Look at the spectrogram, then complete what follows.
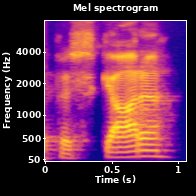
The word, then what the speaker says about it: Pisciotta: my friend today and help me pronounce the last name is it Pata is that how we how we say the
